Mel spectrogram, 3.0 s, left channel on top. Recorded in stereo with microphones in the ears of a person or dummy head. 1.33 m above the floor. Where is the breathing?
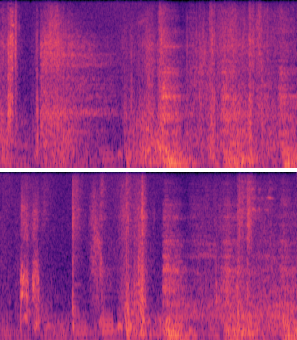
60° left (ahead or behind), 1.9 m.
